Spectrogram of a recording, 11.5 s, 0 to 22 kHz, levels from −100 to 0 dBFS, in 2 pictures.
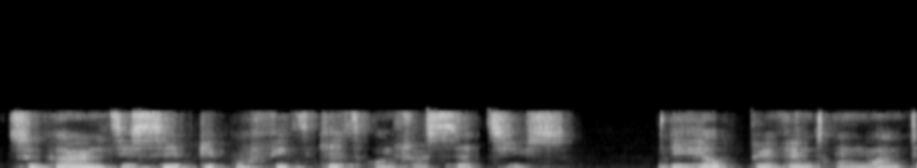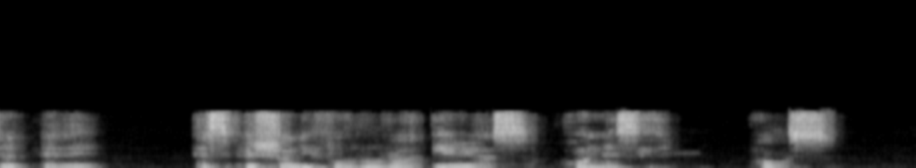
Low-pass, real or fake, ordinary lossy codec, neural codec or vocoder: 7.2 kHz; fake; AAC, 32 kbps; codec, 44.1 kHz, 2.6 kbps, SNAC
